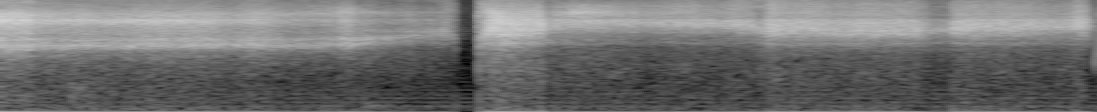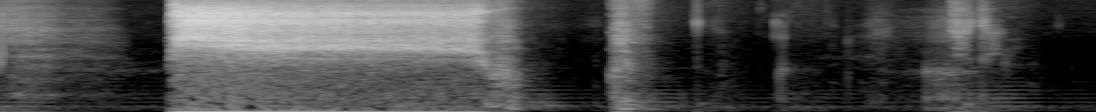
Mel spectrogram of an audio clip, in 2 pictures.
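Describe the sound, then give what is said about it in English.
A voice imitates a T-bone steak of bull meat sizzling on a barbecue, with three long, bright hissing bursts, the last cut off sharply, followed by a few faint short hisses and quiet mouth noises. “Sizzle.”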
